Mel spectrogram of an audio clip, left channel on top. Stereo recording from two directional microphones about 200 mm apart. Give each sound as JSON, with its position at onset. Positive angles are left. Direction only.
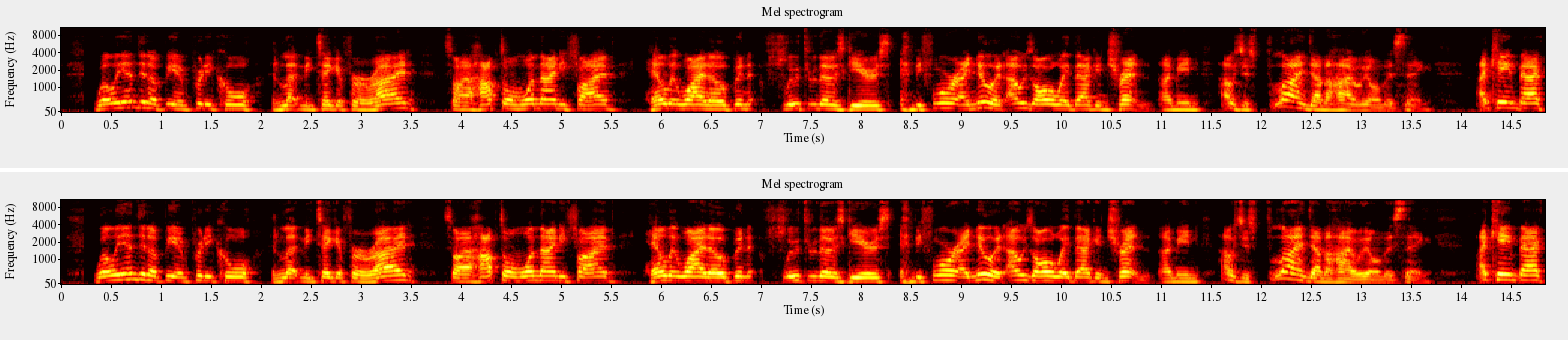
{"t": 0.3, "sound": "a man's voice", "side_deg": -45}
{"t": 14.2, "sound": "a man's voice", "side_deg": -45}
